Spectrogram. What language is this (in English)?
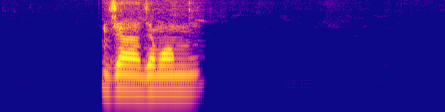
Santali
